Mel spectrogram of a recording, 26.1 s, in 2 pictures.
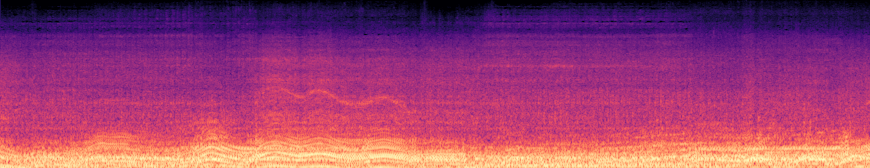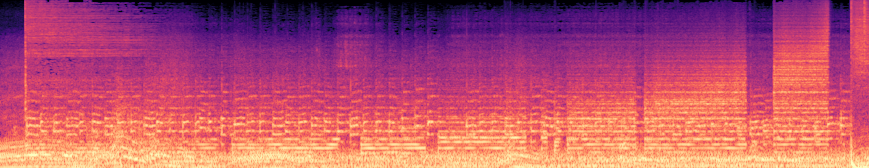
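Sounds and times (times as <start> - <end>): motorcycle engines at low speed: 0.0 - 26.0
music: 13.4 - 26.0.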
